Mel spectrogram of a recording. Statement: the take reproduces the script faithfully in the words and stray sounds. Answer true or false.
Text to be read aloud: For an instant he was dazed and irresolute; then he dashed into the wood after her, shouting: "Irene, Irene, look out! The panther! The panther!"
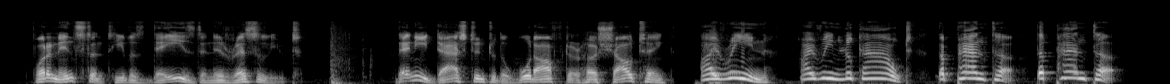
false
